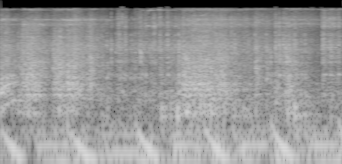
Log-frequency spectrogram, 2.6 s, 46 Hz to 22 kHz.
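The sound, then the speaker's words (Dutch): A rapid stream of metallic coins clinks and rattles as won coins are dropped back into a machine, a steady cascade of bright jingling impacts with no voices present. “Dat zijn er 14, maar ik ga even de muntjes teruggooien, anders heb ik te weinig straks.”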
